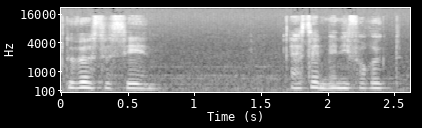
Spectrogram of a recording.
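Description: A woman's voice: a little high, little pitch movement, a little fast, vocal fry, dark tone, a little hiss or hum, poor audio. An actress playing a guarded, faintly reproachful woman in a naturalistic radio drama. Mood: guarded, wry.

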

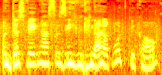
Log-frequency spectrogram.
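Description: A fast female voice, an actress's as a casual guest at a party in radio comedy. Her delivery is natural and improvised. Clear ambient noise surrounds her. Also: a little high, fairly even intonation, a little mellow, lightly acted. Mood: casual, curious.

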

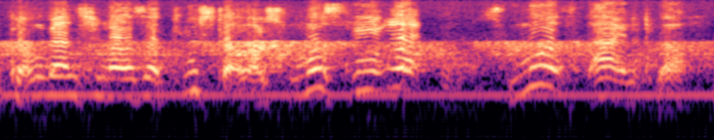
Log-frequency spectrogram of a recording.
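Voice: mid-range voice, animated, close to an everyday voice. Someone acting out a nervous climber in a homemade radio play, muttering and blaming themselves, lots of noise behind. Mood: strained, urgent. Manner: muttering, halting, repeating words. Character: anxious, self-reproaching mountaineer rescuing a fallen companion. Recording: noisy homemade 1980s radio play recording.

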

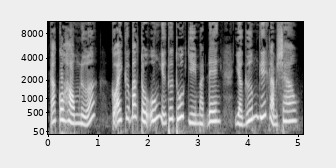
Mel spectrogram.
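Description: A woman voicing a distraught young woman in a hospital who pleads, high-pitched and loud, for her lost love, in an audiobook reading. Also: animated, unhurried, dry recording, studio quality. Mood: agitated.

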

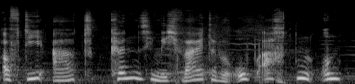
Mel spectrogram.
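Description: An actress playing a composed, persuasive French madame who speaks and narrates in a measured way in a radio crime drama. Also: female voice, a little high, lively intonation, soft background music. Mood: coaxing, assured. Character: composed, persuasive French madame recounting her own mystery.

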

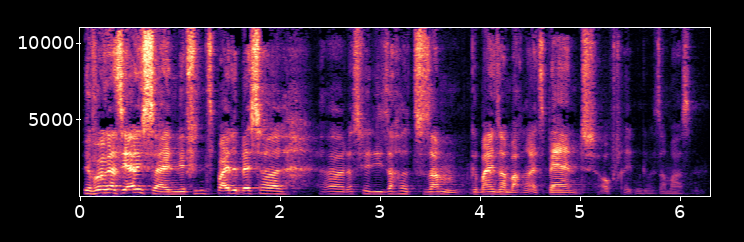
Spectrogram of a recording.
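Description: A man's voice: fairly high pitch, quick pace. A man in a conversational comedy sketch, speaking in a matter-of-fact, skeptical way. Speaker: member of a comic radio play trio.

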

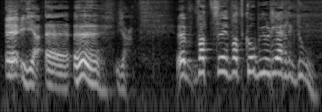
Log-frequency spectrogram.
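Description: High-pitched, dithering gentleman. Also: moderate pace, slightly rough, heavily acted. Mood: genial, flustered. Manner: stammering, distracted, excitable. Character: scatterbrained, genial gentleman amateur composer. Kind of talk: radio drama acting.

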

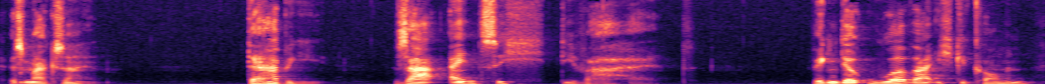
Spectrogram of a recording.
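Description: A man acting a solemn, proud storyteller in a radio play, speaking gravely and deliberately, with emphatic swells and hushed drops. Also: medium pitch. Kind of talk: slow, dramatic radio-play narration.

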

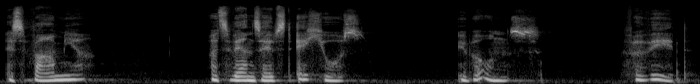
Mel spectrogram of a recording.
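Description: A woman performing a literary poetry recitation in a measured, deliberate way with dramatic pauses. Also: mid-range voice, fairly even intonation, a little mellow, husky, no echo. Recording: music behind the voice. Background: music.

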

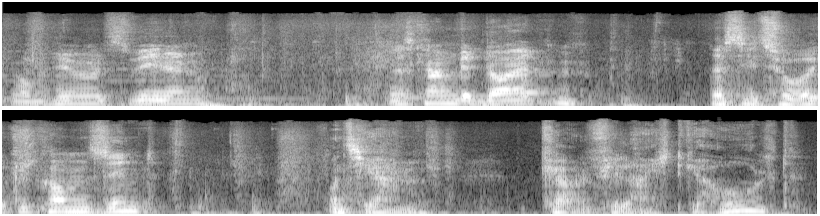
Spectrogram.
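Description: A man's voice: mid-range voice, animated, moderate pace, long pauses, a bit bright, soft background music. A worried middle-aged father and doctor, voice rising and falling a lot, fretful, old radio play. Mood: anxious. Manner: anxious, fretful. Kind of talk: 1960s German radio play acting.

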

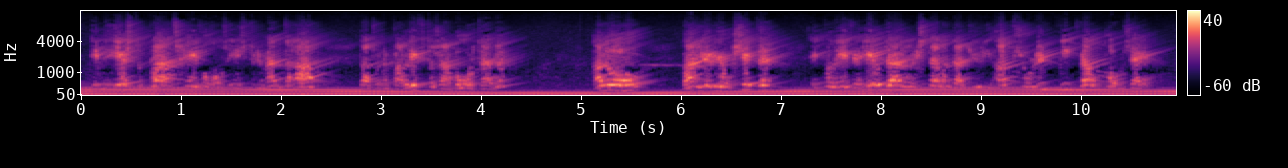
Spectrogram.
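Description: Over heavy noise and from some distance, a surly alien starship captain barks out a shipboard announcement. The voice is pitched high, bitter and full of self-importance, in radio drama style. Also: male voice. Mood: bullying, annoyed. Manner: stern, barking, self-important.

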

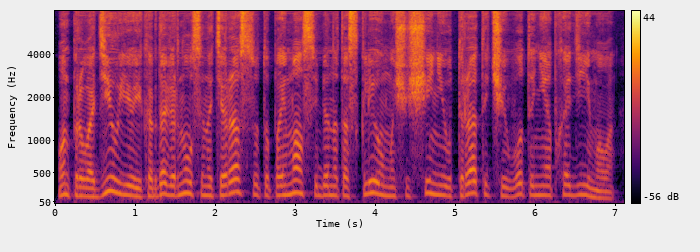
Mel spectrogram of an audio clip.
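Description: A man narrating a literary radio play in a measured, composed storytelling manner. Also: a little high, mellow. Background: music.

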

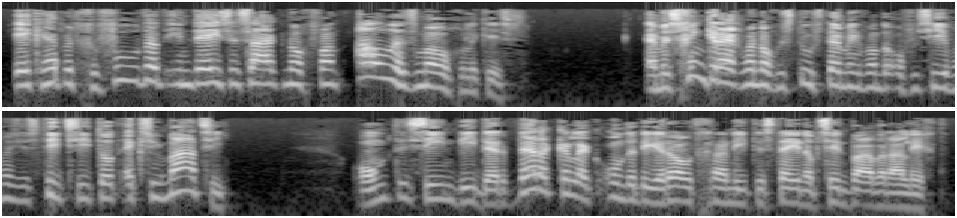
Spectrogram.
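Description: A man's voice: fairly high pitch, lively intonation, fairly quick, no echo, muffled recording, voice pushed up. A man voicing a younger male police detective sidekick, nonchalant, eager and matter-of-fact, in an audiobook. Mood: keen speculation.

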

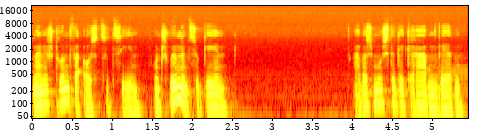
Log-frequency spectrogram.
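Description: An actor playing a maimed, anguished soldier, speaking a brooding, plaintive and macabrely frank monologue in a radio drama. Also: male voice, low-pitched, warm tone, slight background noise. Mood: wistful, sorrowful. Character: maimed, anguished male war soldier confessing his fate. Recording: muffled radio drama recording, music behind.

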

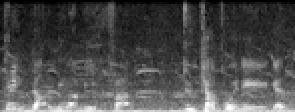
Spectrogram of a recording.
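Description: German sub captain, pompous n flirty, highish voice that swings all over, comic radio play. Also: male voice, big pitch swings, over music, a crowd in the background. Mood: flirtatious, boastful. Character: pompous, lecherous German U-boat captain with eye patch. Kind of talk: comic audio drama acting.

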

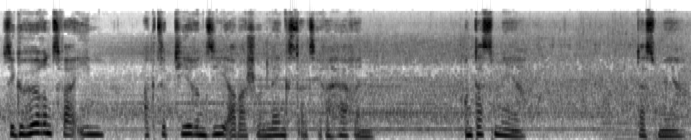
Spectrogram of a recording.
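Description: A woman narrating a radio drama in a measured, literary, repetitive manner. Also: lowish voice, background noise, natural voice. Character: detached female storyteller linking scenes. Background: music.

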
